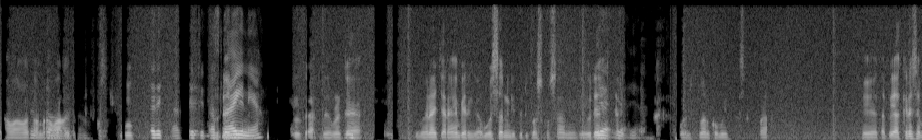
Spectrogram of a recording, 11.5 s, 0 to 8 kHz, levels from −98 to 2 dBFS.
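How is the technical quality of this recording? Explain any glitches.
The recording has two recurring call-path problems, with the sound band-limited to nothing above 8 kHz by ordinary call processing.

Speech suppressed in double talk: from 0.01 to 5.0 s, the voice repeatedly dips or drops out, by about 40 dB at worst and for roughly two seconds in total. A shorter dip of about 30 dB, totalling roughly half a second, occurs between 7.82 and 8.54 s. The likely cause is an echo canceller that, with both sides talking, treated the talker as echo and turned it down.

Echo leak: a copy of the sound trails by 367 ms. It appears at 1.28 to 1.34 s at about −30 dB, then at 2.35 to 3.66 s strongly at about −10 dB, at 4.83 to 4.89 s, and at 7.99 to 8.14 s, both at about −25 dB. It likely comes from a loudspeaker on one side whose echo canceller let residual pickup return.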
